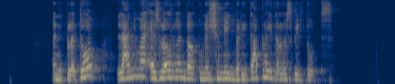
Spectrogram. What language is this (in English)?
Catalan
